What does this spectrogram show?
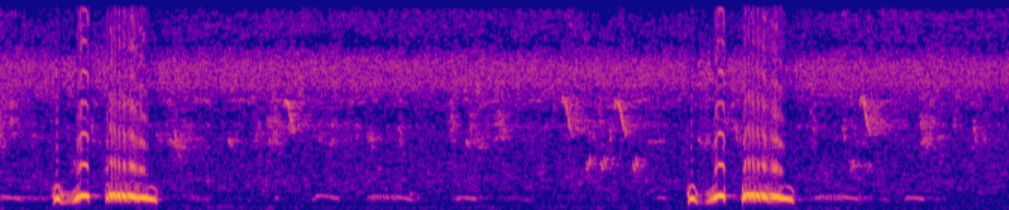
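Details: Lure call of a spotted dove: two loud cooing phrases about six seconds apart. Each phrase has a quick double note and then a long drawn coo, with softer short coos in the gaps between.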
